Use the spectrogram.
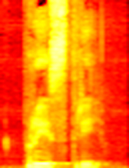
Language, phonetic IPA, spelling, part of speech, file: Ukrainian, [ˈprɪstʲrʲii̯], пристрій, noun, Uk-пристрій.ogg
- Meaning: 1. device (piece of equipment) 2. appliance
